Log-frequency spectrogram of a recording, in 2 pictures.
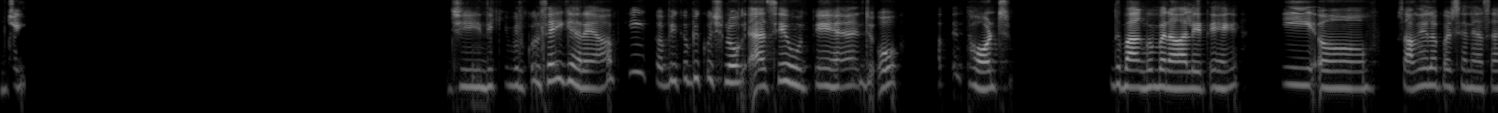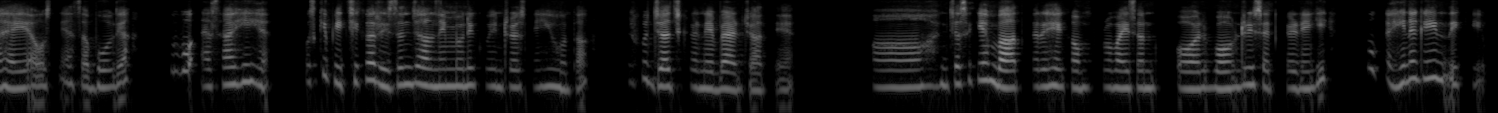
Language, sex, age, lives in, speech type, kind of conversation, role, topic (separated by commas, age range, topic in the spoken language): Hindi, female, 35-39, India, conversation, podcast, host, Kab compromise karna chahiye aur kab apni boundaries/limit set karni chahiye?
